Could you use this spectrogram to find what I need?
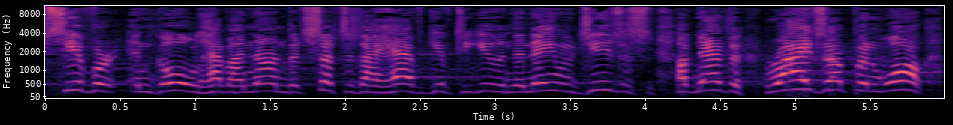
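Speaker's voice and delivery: loud, high commanding cry, slowing on rise up and walk; Peter's command. Retold or imitated. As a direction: proclaim it like Peter healing the lame man. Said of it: "and said".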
